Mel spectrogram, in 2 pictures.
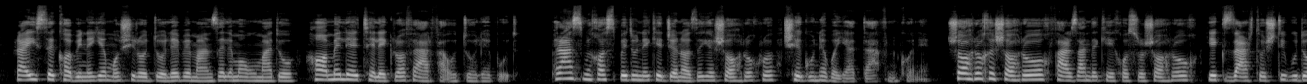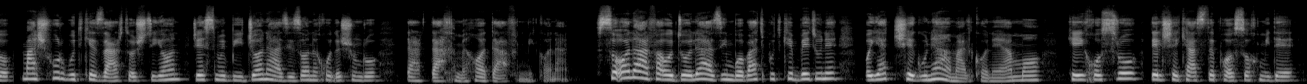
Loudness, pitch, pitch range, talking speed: -24 LUFS, 200 Hz, 180-225 Hz, 160 wpm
